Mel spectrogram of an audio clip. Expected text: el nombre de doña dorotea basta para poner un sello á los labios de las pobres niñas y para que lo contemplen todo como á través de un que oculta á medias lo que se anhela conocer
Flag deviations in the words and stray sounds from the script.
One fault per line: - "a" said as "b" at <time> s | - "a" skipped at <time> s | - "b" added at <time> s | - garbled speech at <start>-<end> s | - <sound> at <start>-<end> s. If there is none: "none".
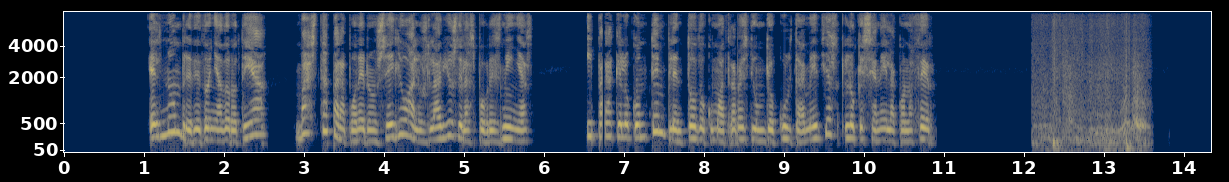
- dropout at 6.7-6.8 s
- whoosh at 12.1-13.6 s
